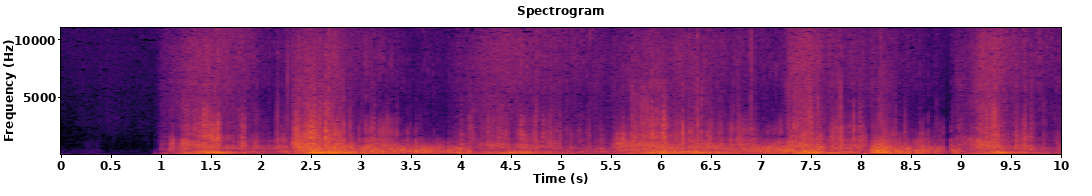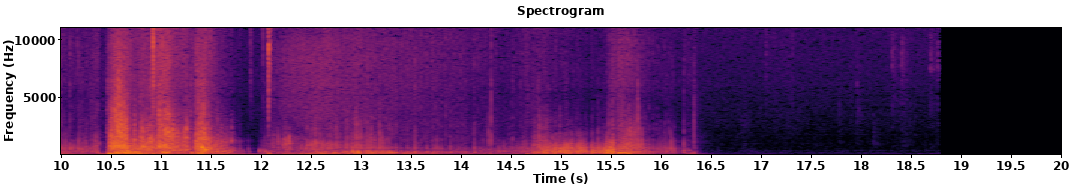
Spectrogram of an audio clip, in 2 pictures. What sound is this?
Scratching on a chair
